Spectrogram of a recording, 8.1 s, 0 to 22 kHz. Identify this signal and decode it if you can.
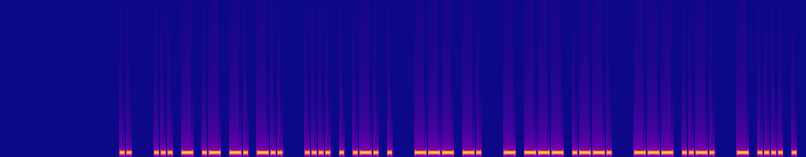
Morse code, heard as a keyed tone, about 35 wpm, 700 Hz. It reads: I STAND HERE ON TOP OF THE
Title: Sentences from Top 1000 Words - Review Part 1 - 35wpm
